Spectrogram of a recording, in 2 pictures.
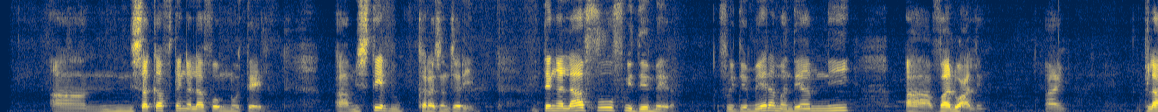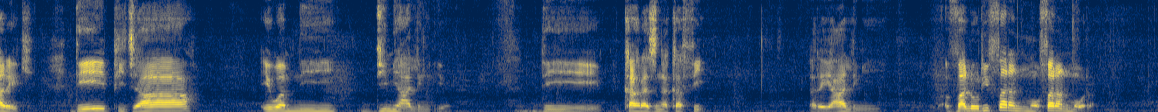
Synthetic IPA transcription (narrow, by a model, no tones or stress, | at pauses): nisakafu̥t̪eŋalafaminot̪eli̥ | misi̥t̪elukaɾazand͡ʒaɾini | nit̪eŋalafufuid̪emeɾə | fuid̪emeɾəmand̪eamini | avalualini̥ | aɲi | plaɾeki̥ | d̪epid͡ʒa | ewamini | d̪imialiɲiew | d̪e | kaɾazaŋəkafe | realiɲi | valoɾifaɾanimofaɾanimoɾə̰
